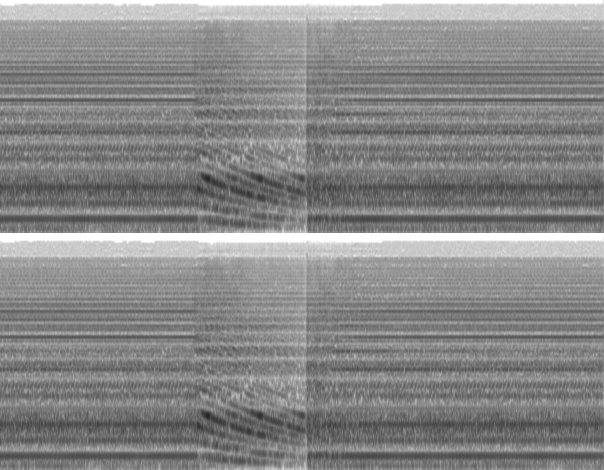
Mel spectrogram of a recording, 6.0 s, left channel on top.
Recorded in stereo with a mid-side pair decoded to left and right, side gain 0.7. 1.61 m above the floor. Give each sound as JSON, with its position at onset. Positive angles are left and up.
{"t": 0.0, "sound": "a machine running", "azimuth_deg": 5}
